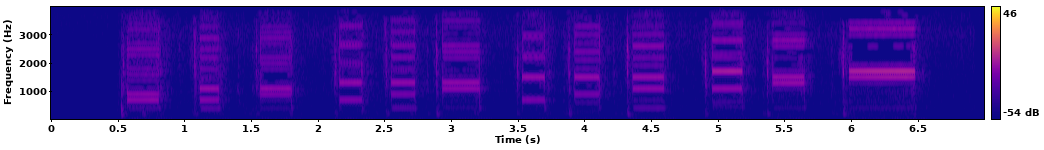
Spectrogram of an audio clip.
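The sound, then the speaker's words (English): A series of twelve short, musical multi-frequency telephone signalling tones beep in quick, even succession, each a bright chord of pitches, with the final tone held slightly longer. No one speaks. “And those are your multi-frequency tones.”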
